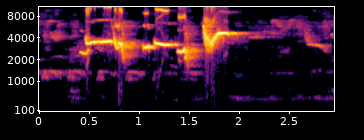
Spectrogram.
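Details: Oriental magpie-robin (kacer) singing, meant to prompt a silent bird to sing: loud clear whistled notes sliding and wavering, with a bright upward-swept phrase near the end.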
